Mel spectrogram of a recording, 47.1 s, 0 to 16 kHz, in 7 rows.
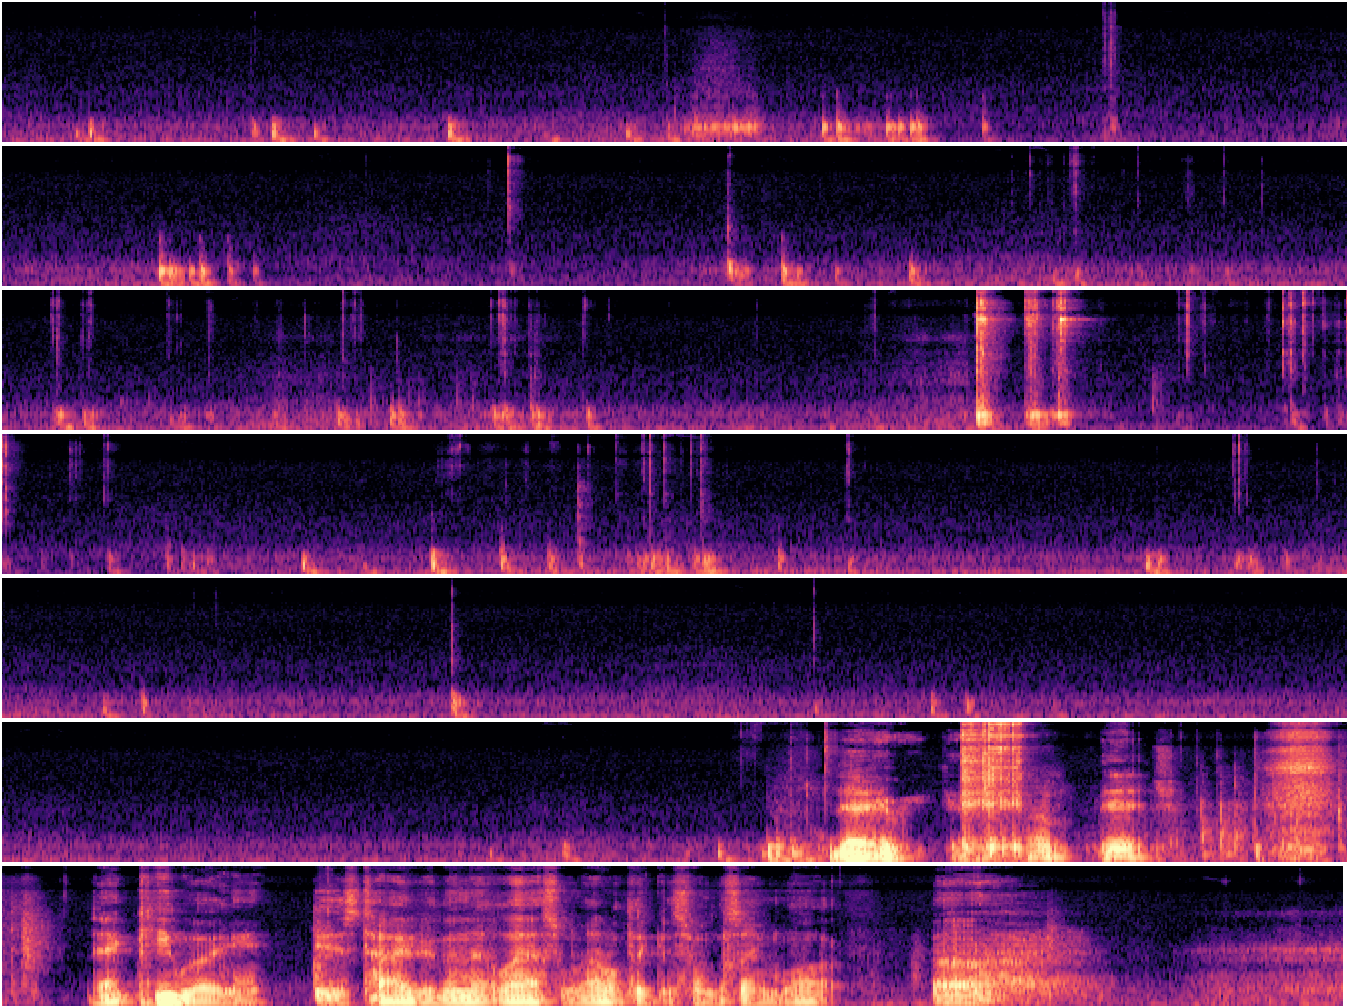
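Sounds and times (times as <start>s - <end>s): lock pick clicking and scraping: 18.3s - 20.2s.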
